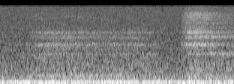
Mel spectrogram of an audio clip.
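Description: Faint breathing through the nose close to the microphone, ending in a louder, airy nasal exhale near the end, over a steady low hum.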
